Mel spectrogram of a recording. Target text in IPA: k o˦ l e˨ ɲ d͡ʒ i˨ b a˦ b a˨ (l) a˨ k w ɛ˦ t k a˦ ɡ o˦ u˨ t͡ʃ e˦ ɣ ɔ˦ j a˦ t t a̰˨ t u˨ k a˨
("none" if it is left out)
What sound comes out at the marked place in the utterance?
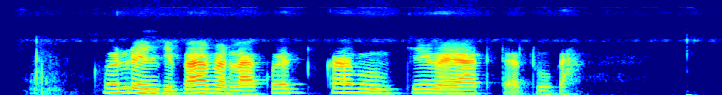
l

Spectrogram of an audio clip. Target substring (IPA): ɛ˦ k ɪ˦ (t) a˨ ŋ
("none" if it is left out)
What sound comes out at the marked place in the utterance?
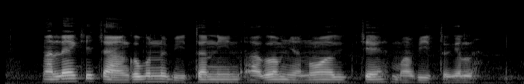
t͡ʃ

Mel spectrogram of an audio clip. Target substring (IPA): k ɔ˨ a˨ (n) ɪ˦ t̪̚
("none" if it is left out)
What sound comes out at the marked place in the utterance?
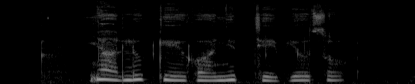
ɲ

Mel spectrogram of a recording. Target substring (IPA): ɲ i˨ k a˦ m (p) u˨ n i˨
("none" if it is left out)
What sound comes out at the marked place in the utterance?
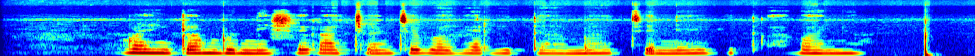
b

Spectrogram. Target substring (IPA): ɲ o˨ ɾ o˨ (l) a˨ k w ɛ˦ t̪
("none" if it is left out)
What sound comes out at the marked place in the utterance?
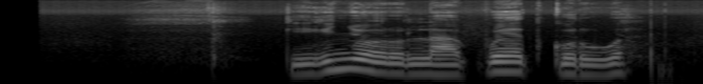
l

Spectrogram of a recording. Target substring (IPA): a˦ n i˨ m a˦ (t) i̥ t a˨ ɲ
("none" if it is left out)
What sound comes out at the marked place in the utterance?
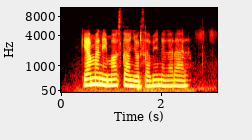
s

